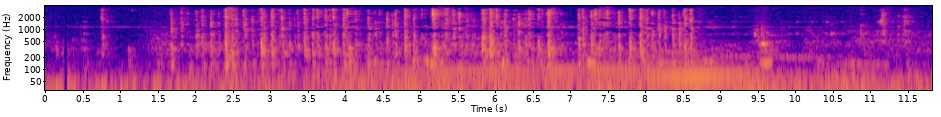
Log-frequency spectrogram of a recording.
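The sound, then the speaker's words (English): Rapid typing on a computer keyboard as a first and last name are entered: many crisp, irregular keystroke clicks in quick bursts, fairly quiet and steady, with no talking. “it says click here and type your name. Yes. Right. Uh-huh. You just type it out.”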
